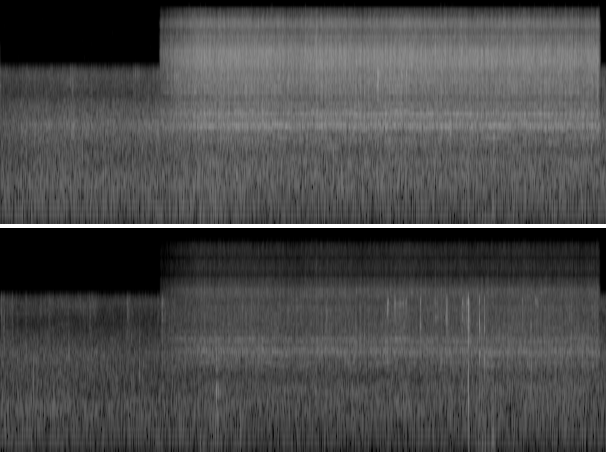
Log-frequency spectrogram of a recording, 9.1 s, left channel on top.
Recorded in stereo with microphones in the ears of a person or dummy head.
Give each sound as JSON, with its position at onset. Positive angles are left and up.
{"t": 2.4, "sound": "a drill", "side_deg": 80}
